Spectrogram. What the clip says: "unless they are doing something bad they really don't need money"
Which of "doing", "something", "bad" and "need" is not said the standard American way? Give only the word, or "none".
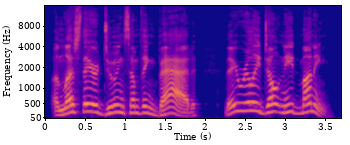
none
